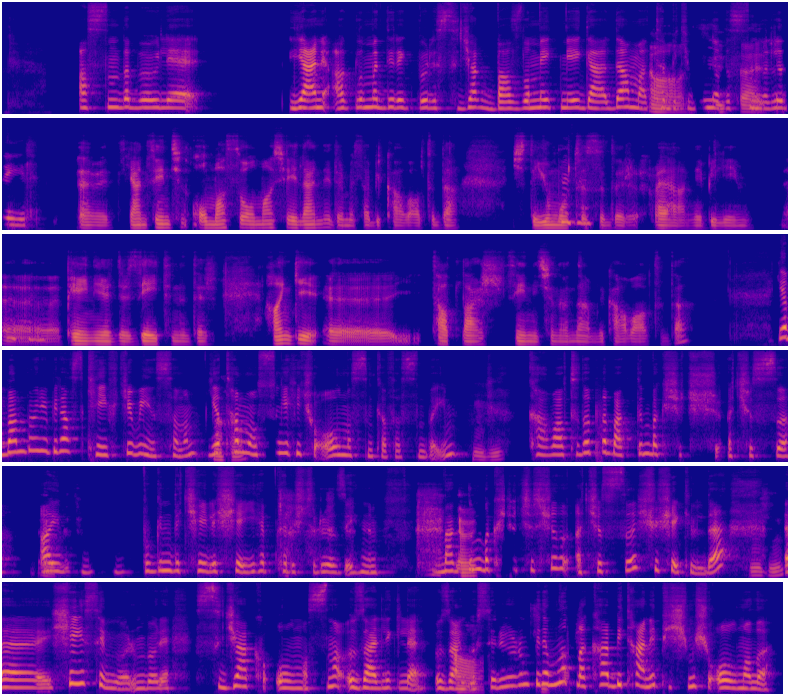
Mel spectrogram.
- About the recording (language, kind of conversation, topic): Turkish, podcast, İyi bir kahvaltı senin için ne ifade ediyor?
- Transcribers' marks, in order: other background noise; tapping; chuckle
